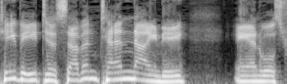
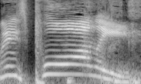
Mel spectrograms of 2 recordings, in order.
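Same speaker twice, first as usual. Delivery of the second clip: very high put-on New Jersey accent, stretched words; 11 semitones higher than usual. Coaching a guest to try a Jersey accent, demonstrating a New Jersey accent. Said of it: "that's not bad".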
